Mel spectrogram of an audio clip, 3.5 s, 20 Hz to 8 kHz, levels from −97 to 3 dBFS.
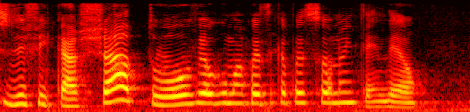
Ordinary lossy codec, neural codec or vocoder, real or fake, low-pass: none; codec, 16 kHz, 4 kbps, FunCodec, trained on Chinese and English, 50 frames a second; fake; 7.2 kHz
